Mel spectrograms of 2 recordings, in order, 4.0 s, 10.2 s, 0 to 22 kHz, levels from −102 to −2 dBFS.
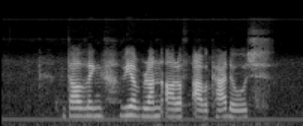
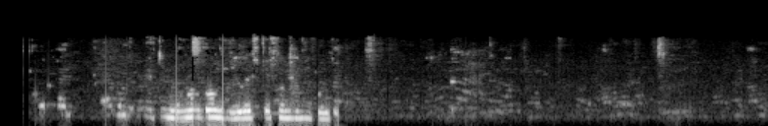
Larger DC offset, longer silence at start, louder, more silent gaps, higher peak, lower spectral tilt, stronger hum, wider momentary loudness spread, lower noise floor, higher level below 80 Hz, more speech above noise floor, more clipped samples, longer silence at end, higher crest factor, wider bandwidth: neither; about the same, 0.5 s vs 0.55 s; second, -34 LUFS vs -16 LUFS; neither; second, -16 dBFS vs -2 dBFS; second, -2.5 dB/octave vs -7 dB/octave; neither; second, 9 LU vs 26 LU; second, -63 dBFS vs -69 dBFS; second, -78 dBFS vs -56 dBFS; second, 28 dB vs 54 dB; neither; second, 0.45 s vs 1.4 s; about the same, 22 dB vs 20 dB; first, 13.5 kHz vs 7.8 kHz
